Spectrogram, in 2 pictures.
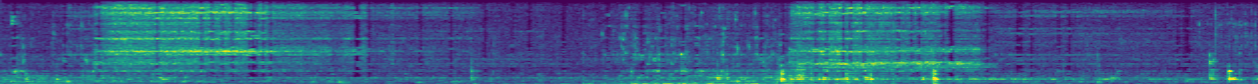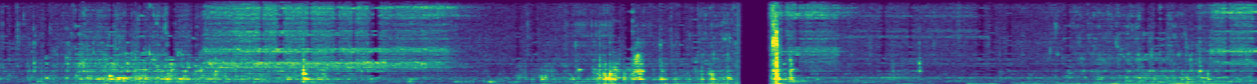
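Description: Scuba air bubbles gurgle and rush underwater in repeated bursts.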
